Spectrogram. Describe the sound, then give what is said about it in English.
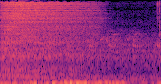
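A deep breath drawn in through the nose during a breathing exercise: a steady, rushing airy hiss that lasts most of two seconds, then thins out and fades. “We breathe in with a loud, extending our belly, hold slightly at the top”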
